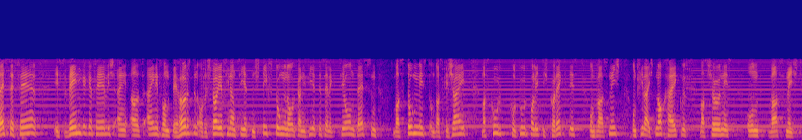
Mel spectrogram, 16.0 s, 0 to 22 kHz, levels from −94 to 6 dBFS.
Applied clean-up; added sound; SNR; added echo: none; Bowed string instrument; 17 dB; none.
